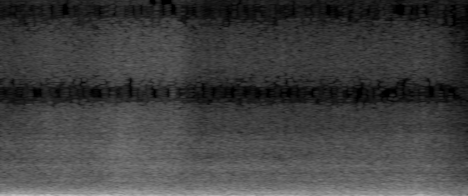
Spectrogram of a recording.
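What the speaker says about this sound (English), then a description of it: "those are some big waves out there" Big ocean waves break and roll steadily onto the beach at Hilton Waikoloa, a continuous broad roar of surf mixed with wind rumble, no voices.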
